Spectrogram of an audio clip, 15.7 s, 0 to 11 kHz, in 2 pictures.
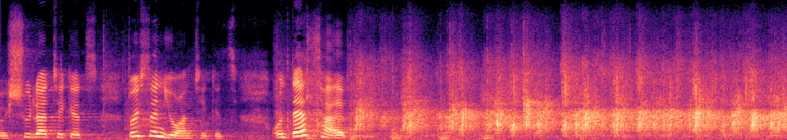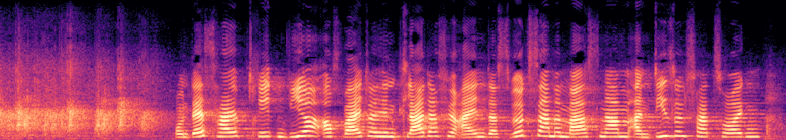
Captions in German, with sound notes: Schülertickets und Seniorentickets. [Beifall CDU und BÜNDNIS 90/DIE GRÜNEN] Deshalb treten wir auch weiterhin klar dafür ein, dass wirksame Maßnahmen an Dieselfahrzeugen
